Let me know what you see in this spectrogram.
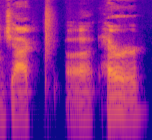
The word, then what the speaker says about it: Jack Herer: Others love the smell of Jack Herer, rhymes with terror, or train wreck, right?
